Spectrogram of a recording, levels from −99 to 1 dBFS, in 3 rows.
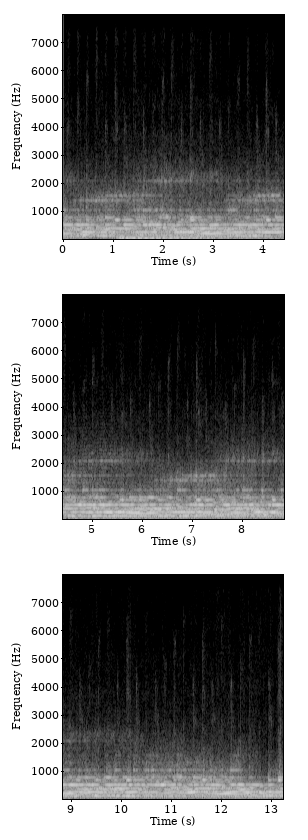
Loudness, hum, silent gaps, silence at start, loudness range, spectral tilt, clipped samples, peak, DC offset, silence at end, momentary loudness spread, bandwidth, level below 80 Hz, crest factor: -24 LUFS; none; none; 0 s; 1 LU; -13 dB/octave; under 0.1%; -12 dBFS; under 0.1%; 0 s; 3 LU; 2.9 kHz; -38 dBFS; 12 dB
